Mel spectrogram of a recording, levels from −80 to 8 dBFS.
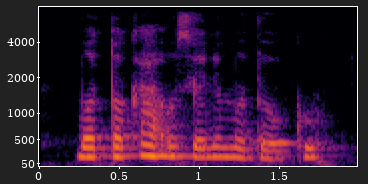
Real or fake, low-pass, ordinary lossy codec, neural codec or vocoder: fake; 7.2 kHz; none; vocoder, 44.1 kHz, 128 mel bands, Pupu-Vocoder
